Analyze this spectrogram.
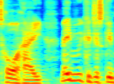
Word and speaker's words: Jorge: it's this guy who his name's George I believe it's Jorge in Spanish which I guess is how it's said in Brazilian 2o because brazilian's Portuguese kind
